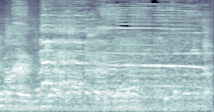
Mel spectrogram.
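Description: A rooster crowing: one long, drawn-out call that starts about half a second in and sags slightly in pitch toward its end.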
